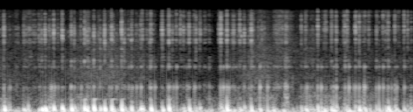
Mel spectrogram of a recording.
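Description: A blue hollow metal tumbler held in the hand is tapped quickly with long nails on its base and sides. The rapid, continuous taps sound dull and thumpy, each dying away almost instantly with a faint bright click on top.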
